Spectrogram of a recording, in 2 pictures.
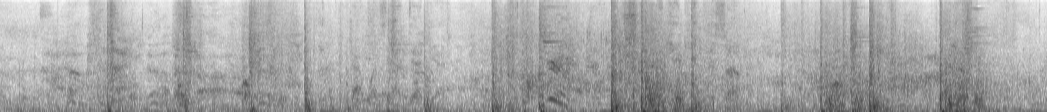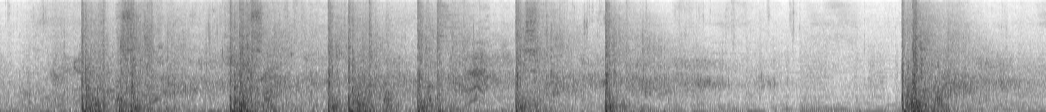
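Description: Heavy blows thud and smack as a fighter strikes attackers.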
